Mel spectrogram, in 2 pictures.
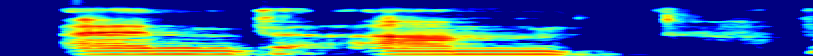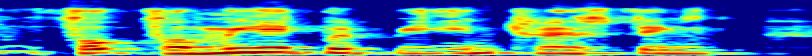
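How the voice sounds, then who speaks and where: A man with a German accent talks at a moderate pace. His fairly high voice has a dark, mellow tone and ordinary pitch variation. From Germany. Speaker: audio company product specialist and host. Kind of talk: webinar interview.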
